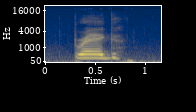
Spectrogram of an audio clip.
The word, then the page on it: brig: American English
